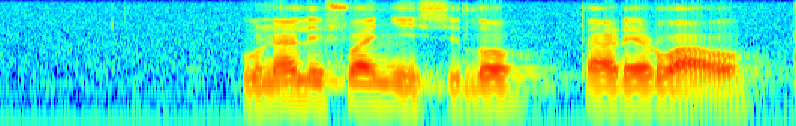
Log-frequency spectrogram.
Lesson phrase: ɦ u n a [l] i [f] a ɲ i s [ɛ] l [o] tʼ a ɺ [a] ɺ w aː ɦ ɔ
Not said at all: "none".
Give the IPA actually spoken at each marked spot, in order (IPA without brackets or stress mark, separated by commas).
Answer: l, f, i, ɔ, ɛ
